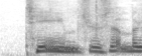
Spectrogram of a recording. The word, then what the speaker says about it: Thames: That's spelled Thames. It sounds like Thames or something, but it's called... He says it right. He says it right. Thames, the river, the big river that we see.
